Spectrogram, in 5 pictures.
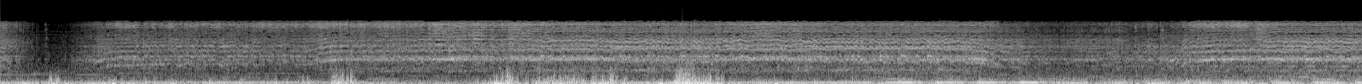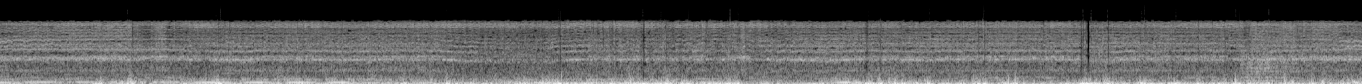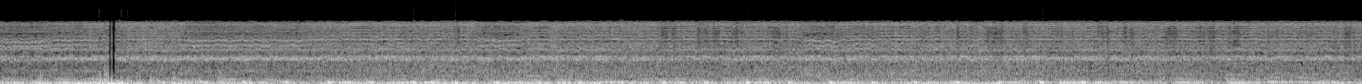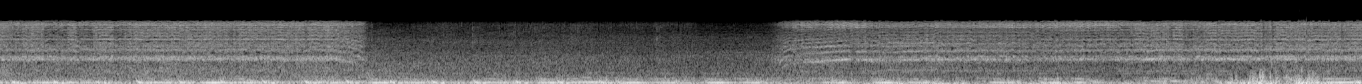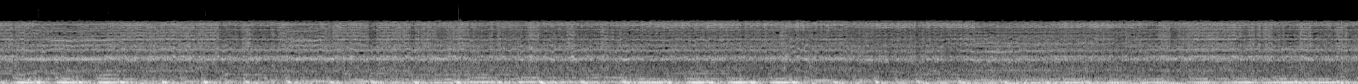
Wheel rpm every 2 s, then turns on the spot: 70, 130, 160, 160, 160, 90, 160, 170, 160, 150, 160, 170, 170, 160, 170, 170, 170, 170, 170, 170, 170, 170, 50, 30, 100, 170, 160, 160, 170, 170, 170, 170, 160, 170.
44-48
